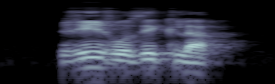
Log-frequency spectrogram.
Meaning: to laugh out loud
- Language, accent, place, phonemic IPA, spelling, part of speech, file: French, France, Lyon, /ʁi.ʁ‿o.z‿e.kla/, rire aux éclats, verb, LL-Q150 (fra)-rire aux éclats.wav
